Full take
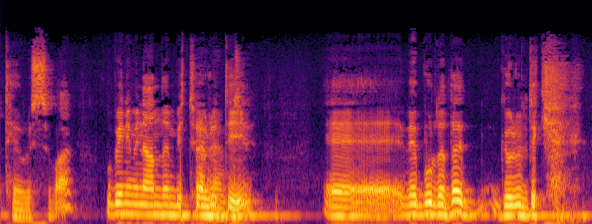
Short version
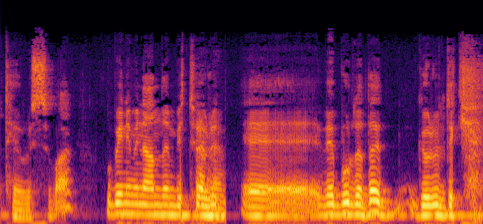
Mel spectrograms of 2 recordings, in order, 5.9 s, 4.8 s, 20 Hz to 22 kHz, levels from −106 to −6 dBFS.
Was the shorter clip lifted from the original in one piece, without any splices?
no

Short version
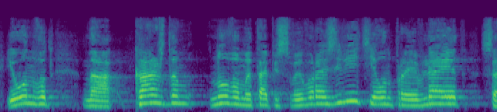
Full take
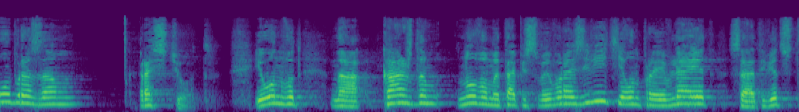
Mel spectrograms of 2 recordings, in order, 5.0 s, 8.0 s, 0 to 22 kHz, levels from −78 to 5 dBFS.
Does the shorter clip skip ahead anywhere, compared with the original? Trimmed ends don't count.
no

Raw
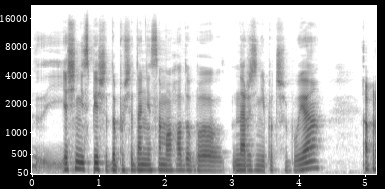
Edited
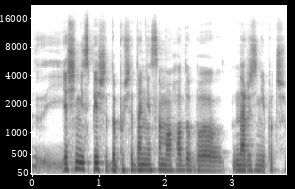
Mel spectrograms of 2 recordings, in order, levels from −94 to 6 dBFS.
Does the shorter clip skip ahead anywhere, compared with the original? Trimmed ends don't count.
no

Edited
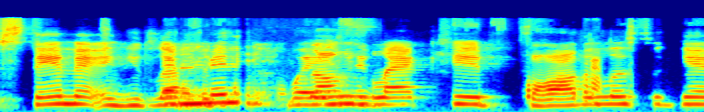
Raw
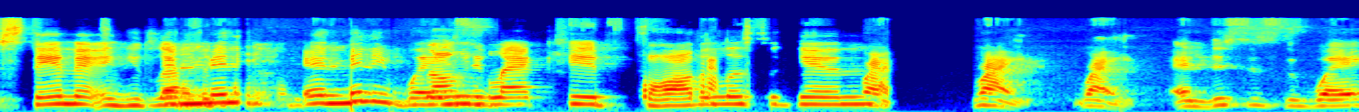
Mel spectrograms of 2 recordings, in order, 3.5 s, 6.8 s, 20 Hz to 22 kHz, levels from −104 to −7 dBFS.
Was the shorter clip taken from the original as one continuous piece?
no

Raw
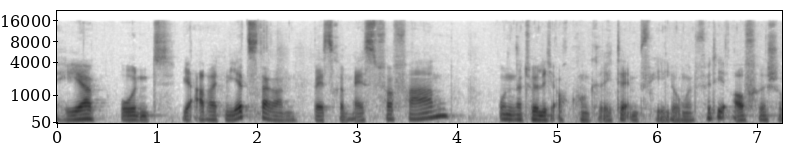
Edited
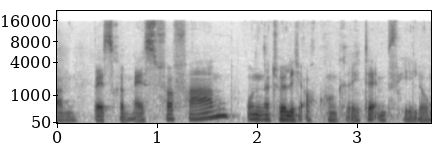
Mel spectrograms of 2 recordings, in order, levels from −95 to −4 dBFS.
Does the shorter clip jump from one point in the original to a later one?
yes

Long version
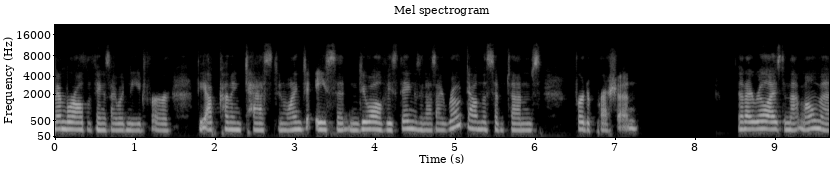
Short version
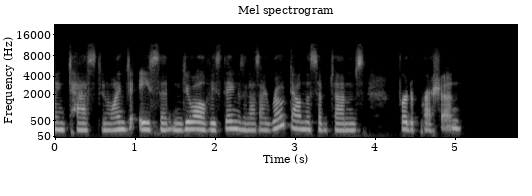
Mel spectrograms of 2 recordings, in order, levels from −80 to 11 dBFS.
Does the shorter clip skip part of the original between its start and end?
no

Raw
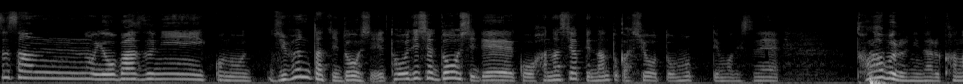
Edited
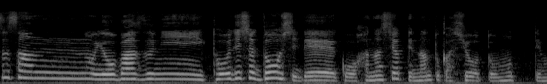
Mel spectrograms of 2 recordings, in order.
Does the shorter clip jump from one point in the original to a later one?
yes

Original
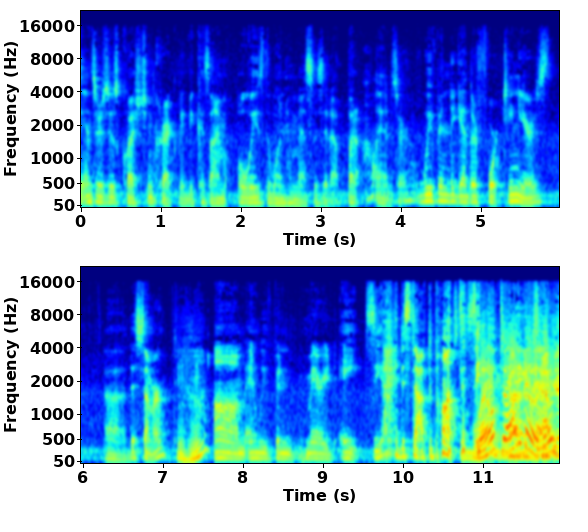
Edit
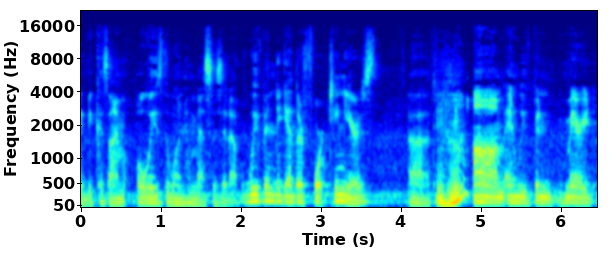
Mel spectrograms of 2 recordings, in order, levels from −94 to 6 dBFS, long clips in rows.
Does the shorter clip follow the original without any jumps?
no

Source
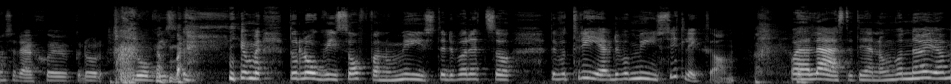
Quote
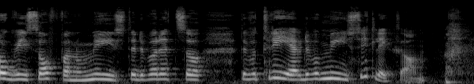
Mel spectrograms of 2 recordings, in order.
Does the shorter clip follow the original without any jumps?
yes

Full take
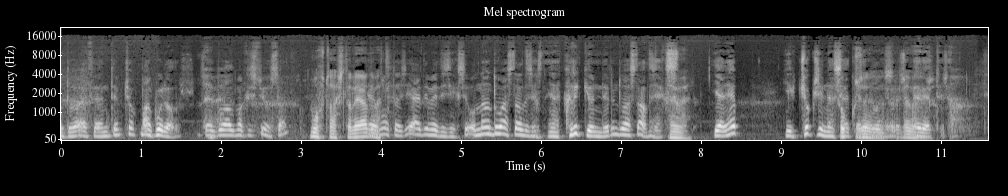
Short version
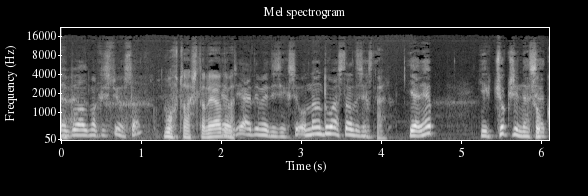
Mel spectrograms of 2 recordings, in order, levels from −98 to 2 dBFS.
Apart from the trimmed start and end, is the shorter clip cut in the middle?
yes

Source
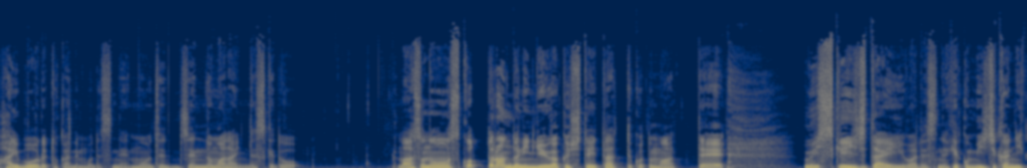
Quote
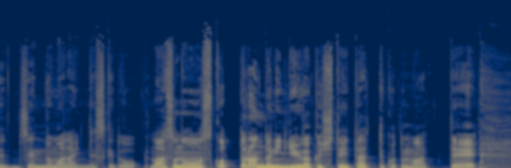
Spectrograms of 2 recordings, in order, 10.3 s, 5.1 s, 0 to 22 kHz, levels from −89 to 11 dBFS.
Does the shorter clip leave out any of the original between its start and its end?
yes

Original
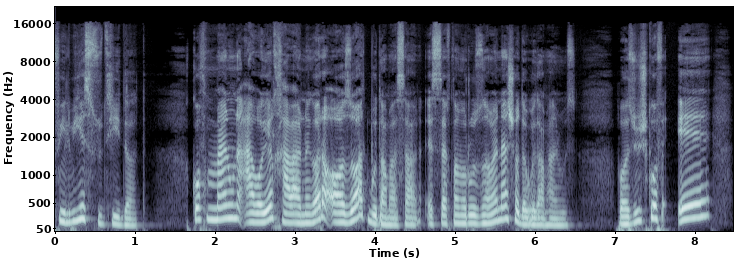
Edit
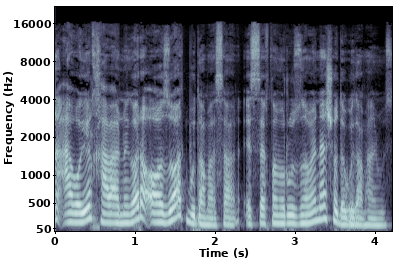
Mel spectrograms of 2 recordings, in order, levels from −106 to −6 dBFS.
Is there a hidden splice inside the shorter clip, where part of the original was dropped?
no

